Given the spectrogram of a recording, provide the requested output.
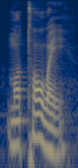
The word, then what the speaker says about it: motorway: Motorway, motorway, motorway. So, motorway, motorway, motorway. So, the first syllable is stressed.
